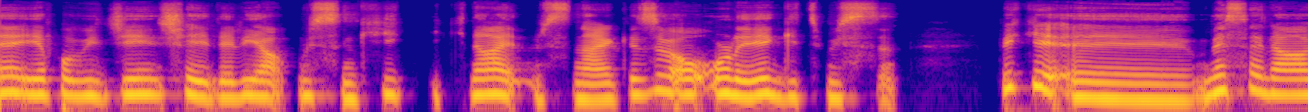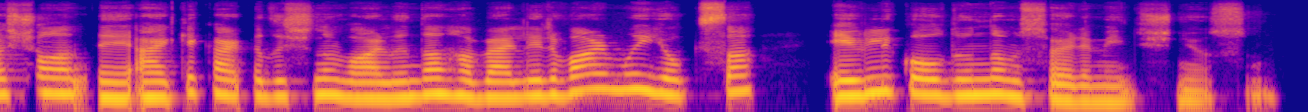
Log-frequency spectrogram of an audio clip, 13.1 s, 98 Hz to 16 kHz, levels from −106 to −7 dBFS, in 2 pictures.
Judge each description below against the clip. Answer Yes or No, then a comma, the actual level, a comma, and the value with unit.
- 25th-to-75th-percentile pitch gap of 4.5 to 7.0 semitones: No, narrow, 2.6 semitones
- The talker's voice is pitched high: Yes, high, 215 Hz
